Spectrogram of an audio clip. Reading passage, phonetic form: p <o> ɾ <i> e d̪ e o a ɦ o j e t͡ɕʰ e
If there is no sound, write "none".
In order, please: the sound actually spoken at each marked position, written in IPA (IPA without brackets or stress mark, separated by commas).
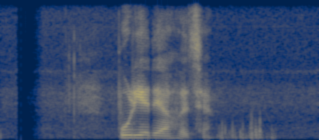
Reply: u, i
